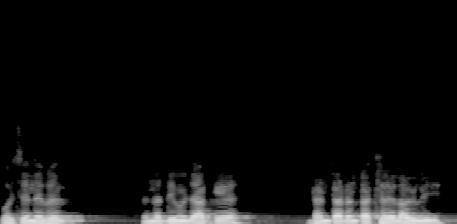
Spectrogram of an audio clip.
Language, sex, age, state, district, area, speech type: Maithili, male, 18-30, Bihar, Samastipur, rural, spontaneous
